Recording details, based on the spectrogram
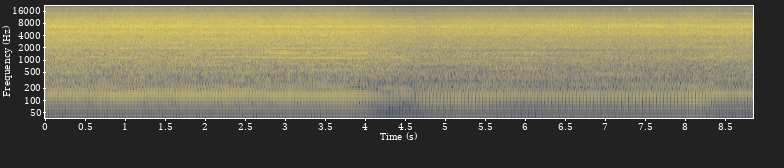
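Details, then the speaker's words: Kawasaki FX691V engine on a Gravely Pro-Turn 148 XDZ mower, after replacing a carburetor that only ran on choke and backfired, choke up on test run: a steady, even fast buzz with no misses, pops or surging; normal running. "that I tell you what that Amazon is making this sucker perr"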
